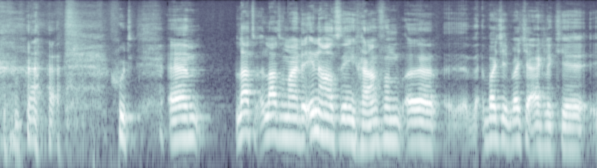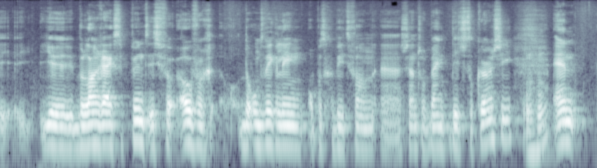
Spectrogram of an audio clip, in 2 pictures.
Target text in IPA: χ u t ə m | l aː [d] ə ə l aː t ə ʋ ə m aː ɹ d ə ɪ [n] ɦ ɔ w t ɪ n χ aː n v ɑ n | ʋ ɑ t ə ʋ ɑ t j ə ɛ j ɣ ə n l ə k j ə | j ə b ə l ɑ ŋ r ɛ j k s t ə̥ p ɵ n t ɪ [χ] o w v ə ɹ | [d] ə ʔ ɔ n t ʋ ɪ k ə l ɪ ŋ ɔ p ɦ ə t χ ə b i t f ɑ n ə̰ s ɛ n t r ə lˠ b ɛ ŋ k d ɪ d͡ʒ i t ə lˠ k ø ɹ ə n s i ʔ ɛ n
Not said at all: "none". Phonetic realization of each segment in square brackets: t, n, s, d

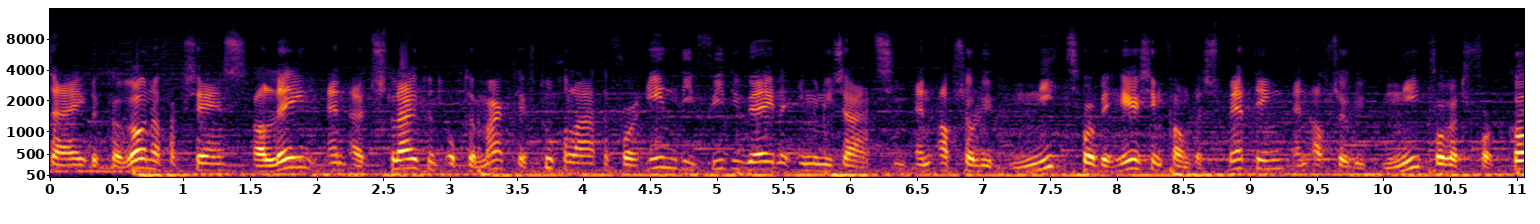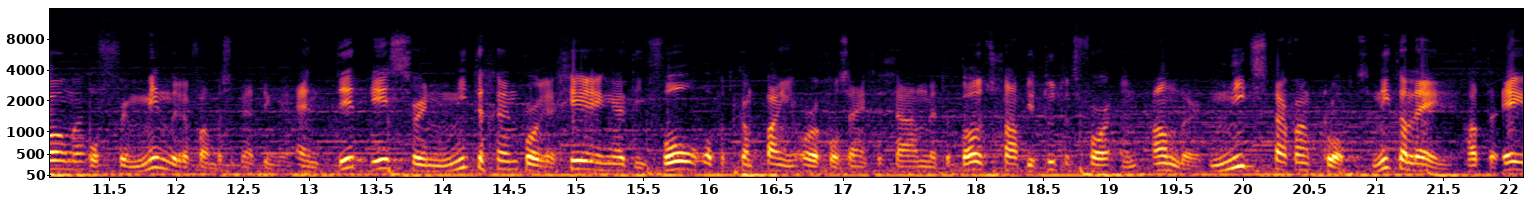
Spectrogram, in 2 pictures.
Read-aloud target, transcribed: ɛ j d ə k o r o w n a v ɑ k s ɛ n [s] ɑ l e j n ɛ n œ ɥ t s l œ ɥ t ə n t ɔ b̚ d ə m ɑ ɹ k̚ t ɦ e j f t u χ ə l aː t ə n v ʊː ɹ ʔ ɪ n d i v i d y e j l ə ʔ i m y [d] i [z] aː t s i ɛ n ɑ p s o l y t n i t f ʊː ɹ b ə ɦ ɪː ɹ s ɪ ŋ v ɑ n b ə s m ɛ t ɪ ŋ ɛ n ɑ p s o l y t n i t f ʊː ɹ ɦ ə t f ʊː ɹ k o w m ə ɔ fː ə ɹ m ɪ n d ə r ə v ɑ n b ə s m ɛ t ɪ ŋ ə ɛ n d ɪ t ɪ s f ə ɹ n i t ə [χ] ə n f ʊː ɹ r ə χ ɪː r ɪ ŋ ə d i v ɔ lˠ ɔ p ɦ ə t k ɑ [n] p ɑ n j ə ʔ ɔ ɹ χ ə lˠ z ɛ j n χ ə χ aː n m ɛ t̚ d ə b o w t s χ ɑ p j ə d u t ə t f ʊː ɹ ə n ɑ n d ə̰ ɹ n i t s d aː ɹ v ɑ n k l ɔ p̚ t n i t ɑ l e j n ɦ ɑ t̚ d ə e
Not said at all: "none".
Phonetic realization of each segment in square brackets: s, n, z, χ, m

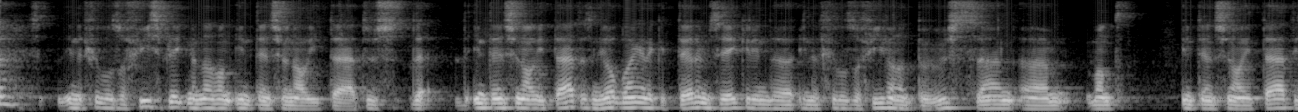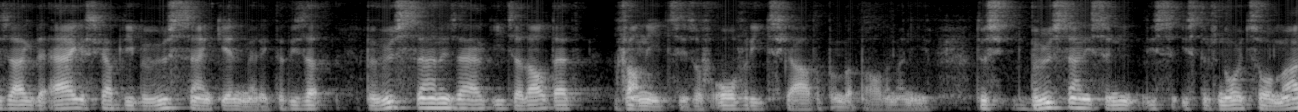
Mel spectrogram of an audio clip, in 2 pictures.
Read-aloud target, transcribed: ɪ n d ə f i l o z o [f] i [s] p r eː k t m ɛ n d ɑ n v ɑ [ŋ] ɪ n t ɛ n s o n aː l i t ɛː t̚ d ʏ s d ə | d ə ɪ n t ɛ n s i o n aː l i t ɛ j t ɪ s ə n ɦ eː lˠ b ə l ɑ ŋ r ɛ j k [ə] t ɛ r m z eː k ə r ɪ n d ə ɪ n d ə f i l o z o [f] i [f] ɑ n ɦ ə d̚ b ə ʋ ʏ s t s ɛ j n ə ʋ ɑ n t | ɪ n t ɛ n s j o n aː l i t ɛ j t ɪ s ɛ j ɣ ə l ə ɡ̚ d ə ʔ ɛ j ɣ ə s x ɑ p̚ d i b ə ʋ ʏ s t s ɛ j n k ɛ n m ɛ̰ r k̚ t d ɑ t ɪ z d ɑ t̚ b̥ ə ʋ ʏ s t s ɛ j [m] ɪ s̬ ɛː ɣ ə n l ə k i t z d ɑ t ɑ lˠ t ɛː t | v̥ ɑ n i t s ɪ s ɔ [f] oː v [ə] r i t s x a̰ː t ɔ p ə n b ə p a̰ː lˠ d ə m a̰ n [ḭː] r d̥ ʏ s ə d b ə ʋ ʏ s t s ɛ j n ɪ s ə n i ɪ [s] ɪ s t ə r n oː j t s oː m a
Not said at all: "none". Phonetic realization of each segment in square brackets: f, s, n, ə, f, v, n, f, ə, ḭː, s

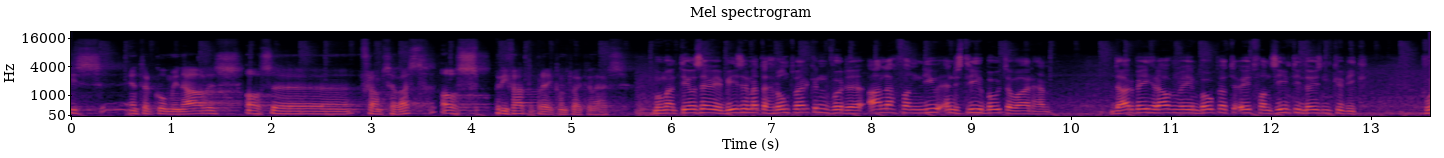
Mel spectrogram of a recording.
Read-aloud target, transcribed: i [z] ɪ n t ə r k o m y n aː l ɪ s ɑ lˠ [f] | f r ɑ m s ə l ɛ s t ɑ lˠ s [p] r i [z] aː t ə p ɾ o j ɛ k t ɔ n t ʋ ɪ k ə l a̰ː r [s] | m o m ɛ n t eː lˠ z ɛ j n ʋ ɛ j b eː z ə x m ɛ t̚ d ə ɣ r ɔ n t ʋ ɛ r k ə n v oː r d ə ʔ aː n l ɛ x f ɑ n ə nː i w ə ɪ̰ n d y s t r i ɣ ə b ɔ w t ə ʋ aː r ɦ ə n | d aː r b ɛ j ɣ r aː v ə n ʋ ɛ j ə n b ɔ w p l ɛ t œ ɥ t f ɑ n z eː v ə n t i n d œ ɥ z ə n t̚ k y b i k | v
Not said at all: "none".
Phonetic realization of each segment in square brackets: s, s, p, v, s

